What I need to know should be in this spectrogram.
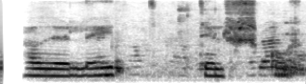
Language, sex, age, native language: Icelandic, male, 10, Icelandic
